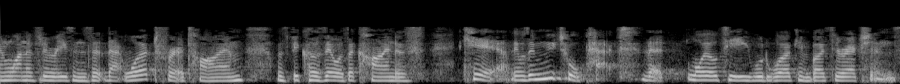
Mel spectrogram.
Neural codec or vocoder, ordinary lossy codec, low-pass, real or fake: vocoder, 44.1 kHz, 128 mel bands, Pupu-Vocoder; MP3, 24 kbps; 7.2 kHz; fake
